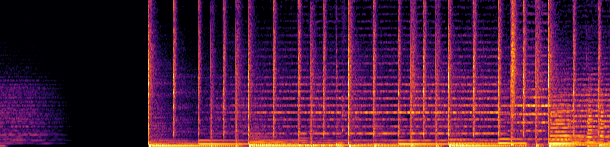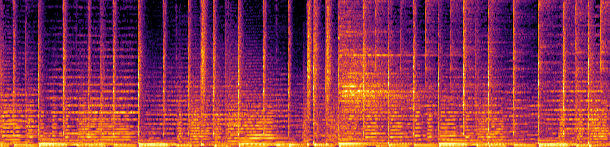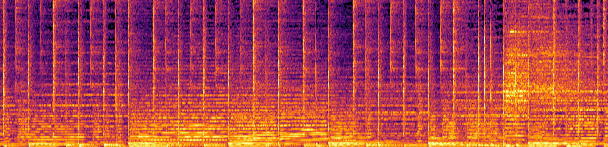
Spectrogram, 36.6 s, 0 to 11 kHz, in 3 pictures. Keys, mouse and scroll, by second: 3.7 Up, 7.7 click, 11.6 alt+Num_Lock, 11.6 alt+click, 13.2 KP_4, 13.4 KP_5, 14.7 click, 17.6 ctrl+d, 18.1-19.6 typing, 21.4 click, 24.2 Delete, 24.4 click, 24.9 Delete, 26.1 click, 36.1 click.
